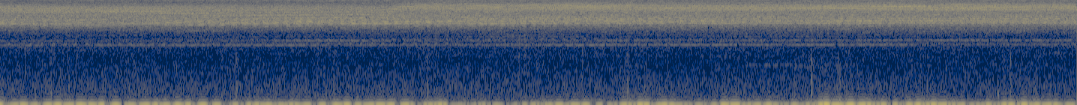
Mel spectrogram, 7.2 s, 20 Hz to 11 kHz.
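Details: Summer cicadas in a modern hillside residential neighbourhood of Nisshin city near Nagoya, Aichi Prefecture, Japan, at 1 PM on 28 July 2021: a dense, steady high-pitched hiss of insect song fills the air without pause, with faint low street rumble beneath.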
